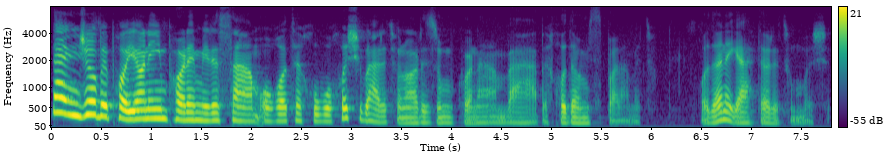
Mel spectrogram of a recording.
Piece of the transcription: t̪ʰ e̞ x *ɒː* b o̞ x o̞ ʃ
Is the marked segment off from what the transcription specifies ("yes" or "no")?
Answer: yes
